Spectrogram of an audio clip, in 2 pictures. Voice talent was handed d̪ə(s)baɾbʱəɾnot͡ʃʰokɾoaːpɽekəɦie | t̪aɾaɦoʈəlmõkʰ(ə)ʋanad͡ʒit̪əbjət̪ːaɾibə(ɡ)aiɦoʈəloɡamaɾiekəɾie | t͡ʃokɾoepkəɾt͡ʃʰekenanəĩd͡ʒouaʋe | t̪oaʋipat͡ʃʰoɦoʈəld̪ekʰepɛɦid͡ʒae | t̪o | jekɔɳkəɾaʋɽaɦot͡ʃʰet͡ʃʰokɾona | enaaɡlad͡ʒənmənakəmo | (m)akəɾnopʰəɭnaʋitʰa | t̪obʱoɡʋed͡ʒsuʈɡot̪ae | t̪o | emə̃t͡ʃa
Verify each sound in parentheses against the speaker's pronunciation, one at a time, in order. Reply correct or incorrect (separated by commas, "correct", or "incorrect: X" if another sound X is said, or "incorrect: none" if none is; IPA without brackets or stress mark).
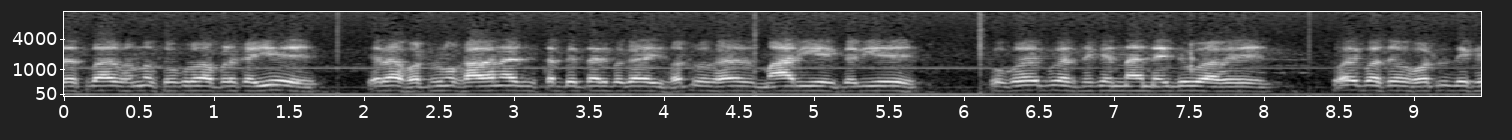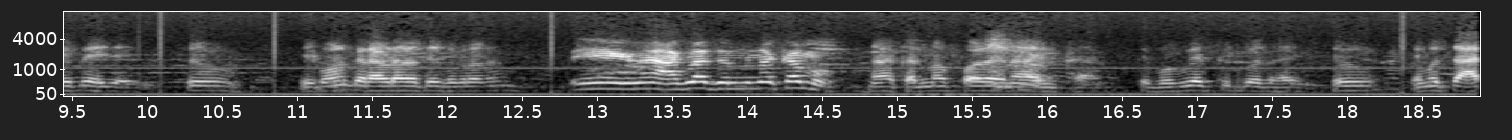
correct, incorrect: a, correct, incorrect: n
